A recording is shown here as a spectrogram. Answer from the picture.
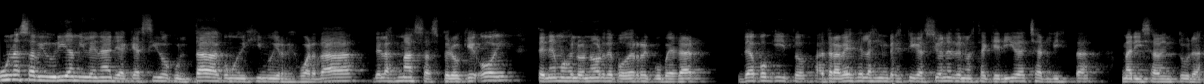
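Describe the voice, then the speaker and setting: An ordinary speaking voice from a man, fairly high in pitch, at a fairly quick pace with hardly any pauses and fairly even intonation, over a quiet background. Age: 20s. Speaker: seminar host. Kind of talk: scripted narration; presentation introduction. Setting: video call. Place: home room. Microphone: video call.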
